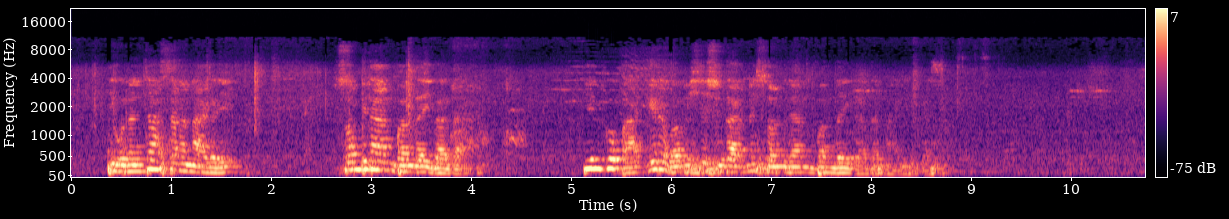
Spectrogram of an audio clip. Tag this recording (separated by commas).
Speech, man speaking, Narration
